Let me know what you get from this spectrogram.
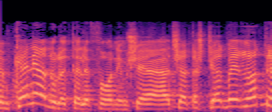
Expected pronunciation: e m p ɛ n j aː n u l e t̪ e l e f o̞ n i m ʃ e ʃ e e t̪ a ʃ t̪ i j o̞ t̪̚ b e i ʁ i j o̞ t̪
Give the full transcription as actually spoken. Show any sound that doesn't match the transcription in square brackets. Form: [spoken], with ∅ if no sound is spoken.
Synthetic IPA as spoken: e m [k] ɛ n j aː n u l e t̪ e l e f o̞ n i m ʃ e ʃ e [a] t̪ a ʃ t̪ i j o̞ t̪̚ b e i ʁ i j o̞ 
